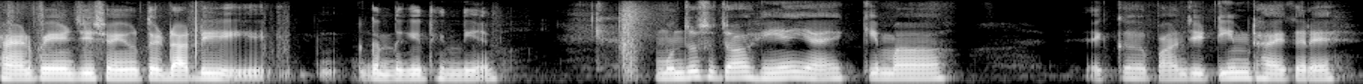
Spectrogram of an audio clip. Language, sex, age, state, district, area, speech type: Sindhi, male, 18-30, Rajasthan, Ajmer, urban, spontaneous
